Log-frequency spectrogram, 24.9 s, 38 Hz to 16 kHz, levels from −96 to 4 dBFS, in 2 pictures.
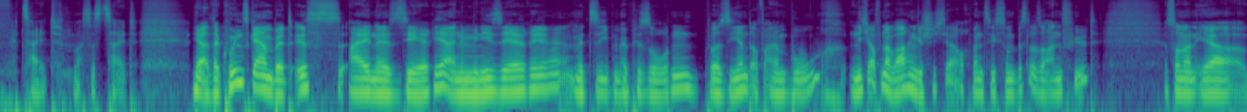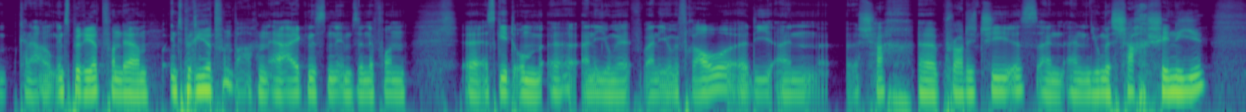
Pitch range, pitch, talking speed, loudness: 105-120 Hz, 110 Hz, 165 wpm, -28 LUFS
